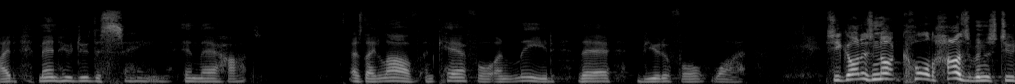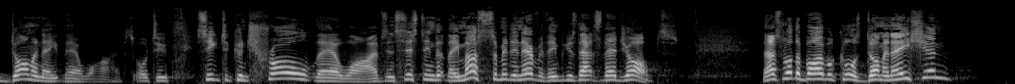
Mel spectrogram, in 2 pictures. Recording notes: Sermon recording from Sunday 30 Jul 2023. Sovereign Grace Church.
